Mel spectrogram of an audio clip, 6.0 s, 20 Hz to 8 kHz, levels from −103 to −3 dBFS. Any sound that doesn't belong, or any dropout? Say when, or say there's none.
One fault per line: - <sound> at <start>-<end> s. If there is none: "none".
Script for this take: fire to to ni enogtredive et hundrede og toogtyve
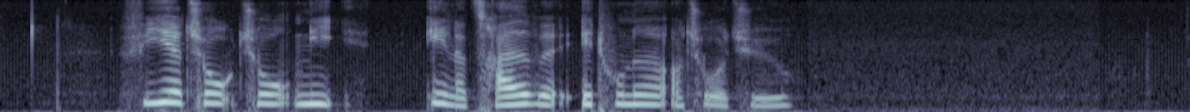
none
